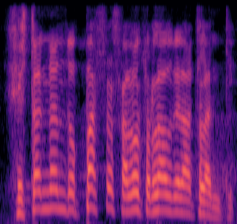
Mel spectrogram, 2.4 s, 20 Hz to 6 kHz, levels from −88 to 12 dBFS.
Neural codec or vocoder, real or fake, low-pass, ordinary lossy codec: codec, 44.1 kHz, 7.8 kbps, Pupu-Codec; fake; 5.4 kHz; none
